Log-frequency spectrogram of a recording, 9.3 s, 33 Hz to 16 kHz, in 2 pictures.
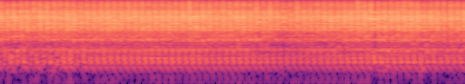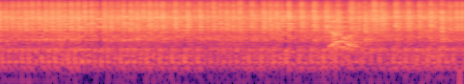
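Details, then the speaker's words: Benelli Andretti Z50 two-stroke scooter with about 500 miles, long stored, primed with fuel: fast, rough cranking chatter that never becomes a running note; cranks but won't run, crankcase possibly full of oil or top end possibly damaged. "so yeah so something else is going on uh either the crankcase is just really full of oil and it's pumping all that out or maybe something happened to the top end where it's uh possibly grenaded itself a little bit"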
